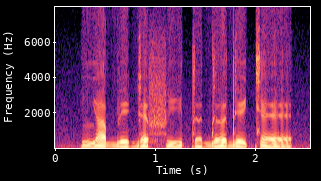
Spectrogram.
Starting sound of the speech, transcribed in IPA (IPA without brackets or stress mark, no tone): ʎ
